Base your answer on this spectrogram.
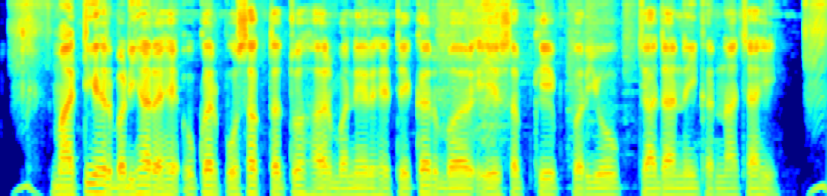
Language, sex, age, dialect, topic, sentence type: Chhattisgarhi, male, 18-24, Northern/Bhandar, agriculture, statement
